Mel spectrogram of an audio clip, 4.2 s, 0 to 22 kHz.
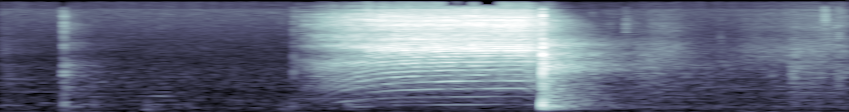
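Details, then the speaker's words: L298N-driven small DC gearmotor (redüktörlü motor) controlled by Arduino, just powered up after code upload; whiny gear buzz rising in pitch as it spins up, then cuts off cleanly; a bit noisy but running normally. "Biraz da gürültülü çalışıyor. Evet. Bu daha fazla gürültü yapmadan ben bunu çıkartacağım."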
